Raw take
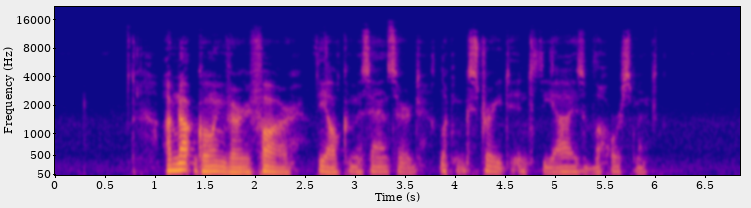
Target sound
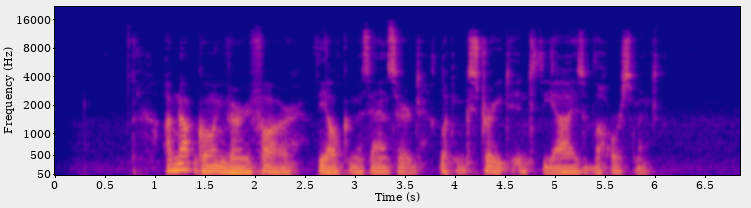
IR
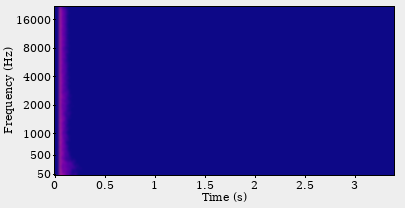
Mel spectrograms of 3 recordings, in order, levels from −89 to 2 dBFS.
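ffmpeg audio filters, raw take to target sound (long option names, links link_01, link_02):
-filter_complex "[0:a]asetnsamples=nb_out_samples=441:pad=0,asendcmd='3.25 equalizer g -3.5',equalizer=frequency=3800:width=0.68:gain=-14.5,alimiter=limit=-19.5dB:level=0:latency=1:release=280,dynaudnorm=framelen=120:gausssize=3:maxgain=15.5dB[link_01];[1:a]atrim=start_sample=2205,atrim=end_sample=4410[link_02];[link_01][link_02]afir=irnorm=-1:irlink=0,volume=-8.5dB"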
